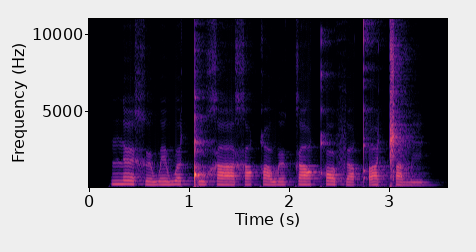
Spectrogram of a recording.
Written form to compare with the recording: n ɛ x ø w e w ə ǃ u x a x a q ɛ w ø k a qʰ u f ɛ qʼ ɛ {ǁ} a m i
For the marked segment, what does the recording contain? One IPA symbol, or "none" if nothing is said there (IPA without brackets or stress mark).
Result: ǁ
